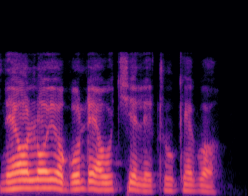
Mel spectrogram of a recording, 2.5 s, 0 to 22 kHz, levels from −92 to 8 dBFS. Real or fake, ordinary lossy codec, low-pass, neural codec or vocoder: fake; none; 7.2 kHz; codec, 16 kHz, 8 kbps, FreqCodec, smaller model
